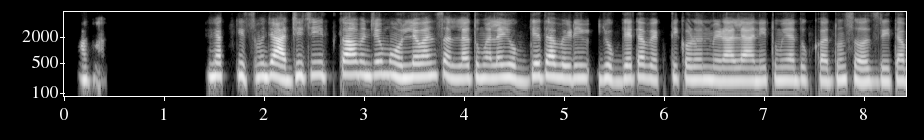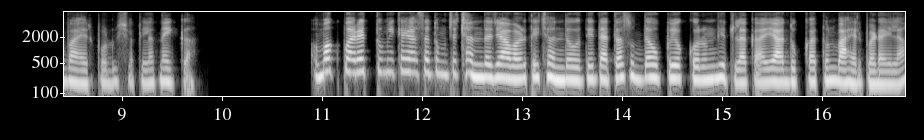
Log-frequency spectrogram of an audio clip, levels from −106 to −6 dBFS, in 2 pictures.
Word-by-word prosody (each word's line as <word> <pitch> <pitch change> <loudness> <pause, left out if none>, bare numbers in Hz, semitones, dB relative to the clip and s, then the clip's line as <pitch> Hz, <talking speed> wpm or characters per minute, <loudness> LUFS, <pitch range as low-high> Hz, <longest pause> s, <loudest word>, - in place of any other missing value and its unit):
हां, 205 0 -2
हां. - - -16 1.1
नक्कीच. 245 -2 -1
म्हणजे 240 +1 +2
आजीची 240 +4 +5
इतका 265 +2 +3
म्हणजे 265 0 0
मौल्यवान 245 -1 +3
सल्ला 220 -5 +1
तुम्हाला 225 0 +1
योग्य 230 0 +1
त्या 245 -1 +4
वेळी, 220 +1 -1 0.2
योग्य 215 -1 0
त्या 230 - +1
व्यक्तीकडून 205 -1 -3
मिळाला 195 -1 +1
आणि 195 0 0
तुम्ही 200 -1 -1
या - - 0
दुःखातून 195 +1 -3
सहजरीत्या 190 0 -2
बाहेर 170 -2 -3
पडू 175 -1 -7
शकलात, 175 -2 -8
नाही 185 -1 -2
का. - - -8 1.3
मग 315 +6 +4
परत 310 -1 +4
तुम्ही 310 -1 -8
काय 320 -1 -1
असा 300 0 -2
तुमचे 285 -1 -6
छंद 240 -5 +3
जे 230 - +2
आवडते 220 +1 +2
छंद 210 -4 +4
होते 200 +1 0
त्याचा 210 +2 +1
सुद्धा 230 -2 -1
उपयोग 220 -1 0
करून 205 0 +1
घेतला 195 -6 0
का, - - -2
या 180 0 +3
दुःखातून 185 +2 -3
बाहेर 175 -2 +2
पडायला? 160 +1 -1
215 Hz, 170 wpm, -22 LUFS, 195-240 Hz, 1.3 s, आजीची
